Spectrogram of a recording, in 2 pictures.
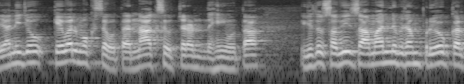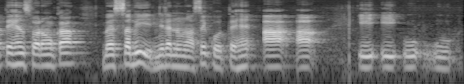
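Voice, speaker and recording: A man's voice: on the high side, a little mellow. A man teaching a grammar lesson, explaining step by step in a patient way and drawing out vowel sounds to demonstrate them. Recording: dull, muffled lo-fi recording.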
